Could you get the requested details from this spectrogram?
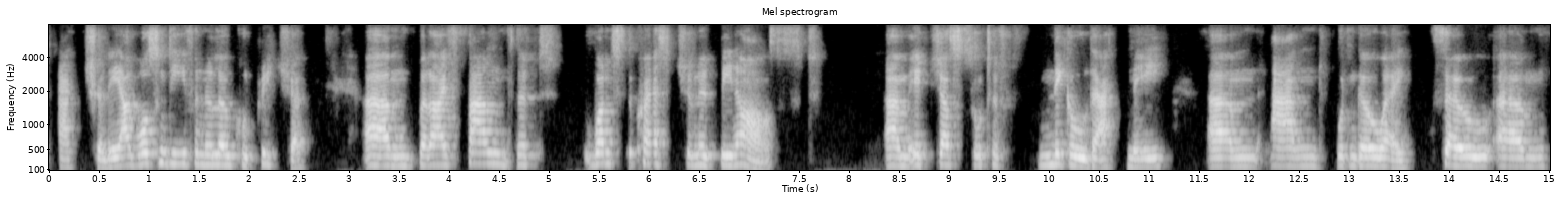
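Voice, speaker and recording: An older woman from Swansea, a retired minister chatting as a podcast guest, speaking thoughtfully with many pauses and restarts. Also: on the low side, a bit bright, poor audio. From Swansea, South Wales. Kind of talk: casual interview chat.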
